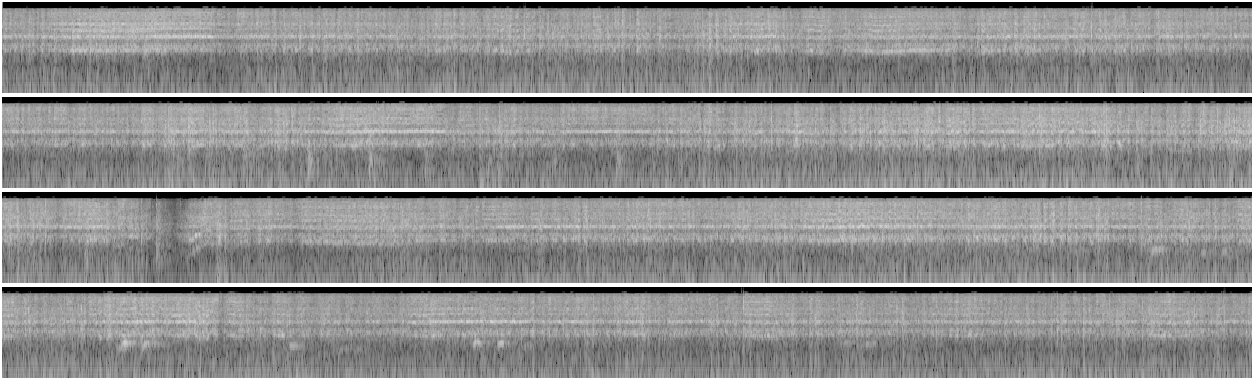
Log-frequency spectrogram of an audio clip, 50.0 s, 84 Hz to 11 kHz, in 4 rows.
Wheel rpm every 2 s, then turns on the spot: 220, 230, 230, 230, 220, 230, 230, 230, 230, 230, 230, 230, 220, 130, 220, 230, 230, 230, 230, 220, 230, 230, 230, 230, 230.
none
